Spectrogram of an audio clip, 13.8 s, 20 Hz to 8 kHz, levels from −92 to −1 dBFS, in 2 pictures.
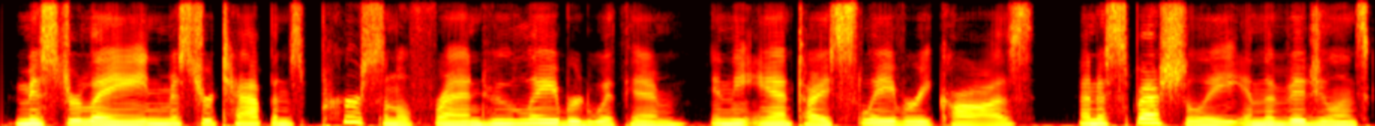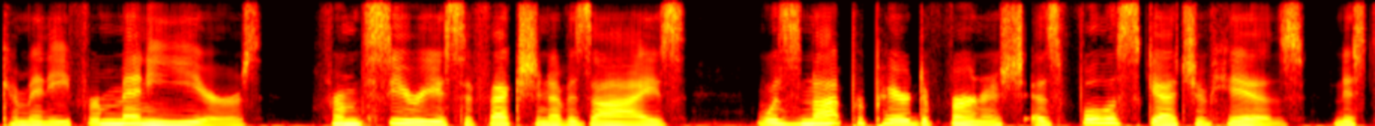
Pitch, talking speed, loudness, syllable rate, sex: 195 Hz, 185 wpm, -17 LUFS, 5.2 syllables/s, female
